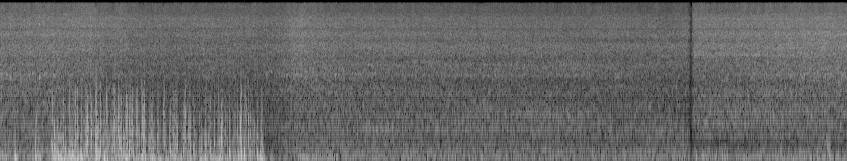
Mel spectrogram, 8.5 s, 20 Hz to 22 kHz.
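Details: 1999 Infiniti QX4 3.3 L engine, 187,000 miles, started after replacing leaking coolant bypass hose behind timing belt cover and refitting distributor: short loud burst then smooth, even idle with no knocks or misses; normal healthy idle.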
